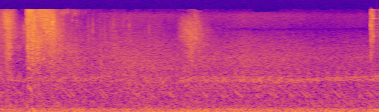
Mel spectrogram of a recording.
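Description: Air rushes past in loud whooshes during a fast swing.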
